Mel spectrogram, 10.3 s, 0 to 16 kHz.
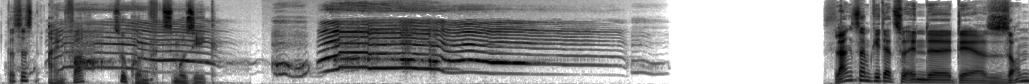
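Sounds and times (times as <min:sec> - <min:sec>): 
speech: 0:00.1 - 0:02.2, 0:08.4 - 0:10.2
baby crying: 0:00.5 - 0:06.7.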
